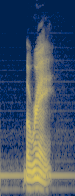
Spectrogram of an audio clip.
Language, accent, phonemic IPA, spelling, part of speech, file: English, US, /bəˈɹeɪ/, beret, noun, En-us-beret.ogg
- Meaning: A type of round, brimless cap with a soft top and a headband to secure it to the head; usually culturally associated with France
